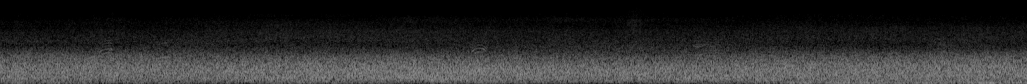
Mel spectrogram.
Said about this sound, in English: Tides coming in. What an awesome sound.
